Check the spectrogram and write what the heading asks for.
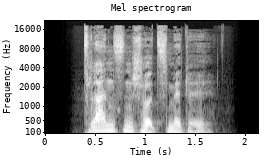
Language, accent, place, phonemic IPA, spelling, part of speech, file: German, Germany, Berlin, /ˈp͡flant͡sn̩ʃʊt͡sˌmɪtl̩/, Pflanzenschutzmittel, noun, De-Pflanzenschutzmittel.ogg
- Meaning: pesticide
